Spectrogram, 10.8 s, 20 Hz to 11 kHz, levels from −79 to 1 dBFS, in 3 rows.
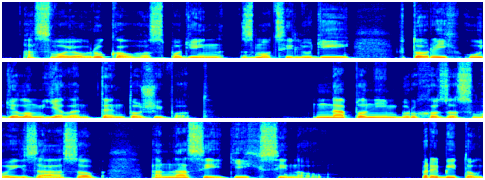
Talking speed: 125 wpm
